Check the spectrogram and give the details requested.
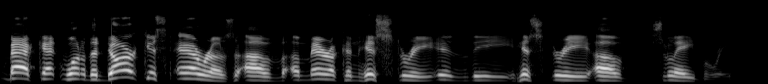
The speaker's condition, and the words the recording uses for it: No condition.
